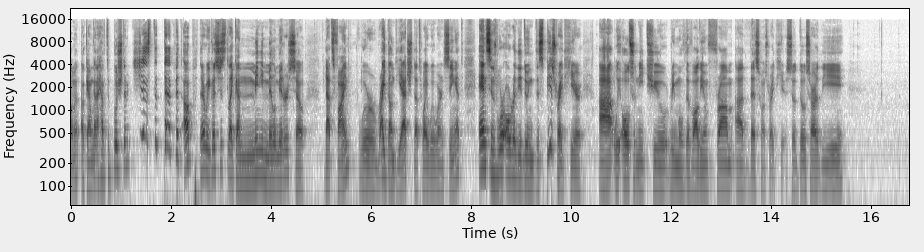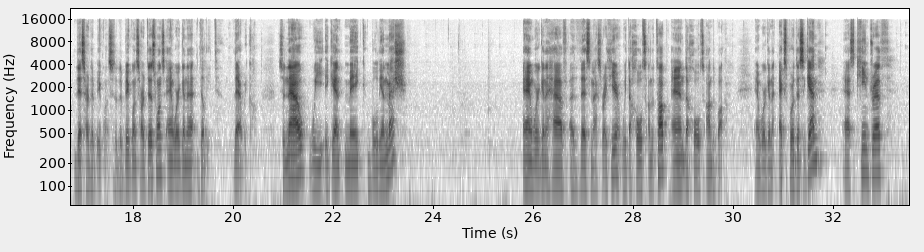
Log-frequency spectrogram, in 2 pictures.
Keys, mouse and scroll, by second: 0.1 ctrl+z.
